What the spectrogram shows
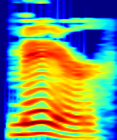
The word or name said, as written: meir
